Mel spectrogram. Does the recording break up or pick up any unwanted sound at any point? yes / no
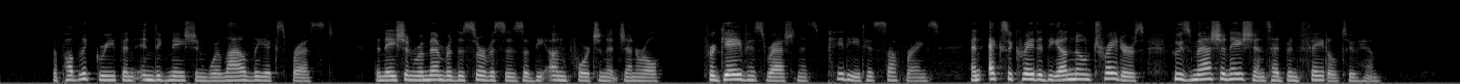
no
